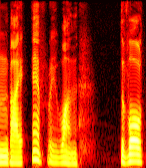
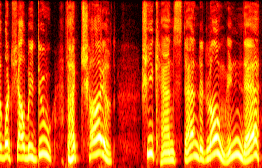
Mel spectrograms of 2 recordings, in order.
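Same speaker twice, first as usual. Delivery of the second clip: put-on higher, loud, shaken old banker; shaky voice; 6 semitones higher, 3 dB louder than usual. A narrator's reading. Banker telling the mother nobody can open the door. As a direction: speak like a frightened old man. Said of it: "in a shaky voice".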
